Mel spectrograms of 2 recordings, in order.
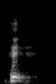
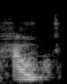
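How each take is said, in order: First: The word rhymes with boot. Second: The word rhymes with out. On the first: The speaker calls it right. "it's Hoot, right?" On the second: The speaker calls it wrong. "or Hout"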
